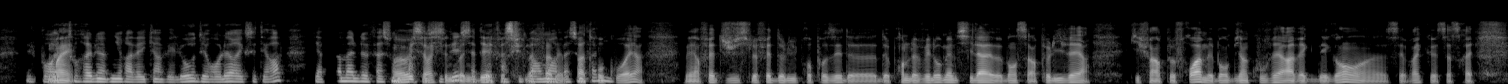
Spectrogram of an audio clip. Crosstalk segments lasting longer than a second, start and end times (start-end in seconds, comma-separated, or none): 3.9-6.1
